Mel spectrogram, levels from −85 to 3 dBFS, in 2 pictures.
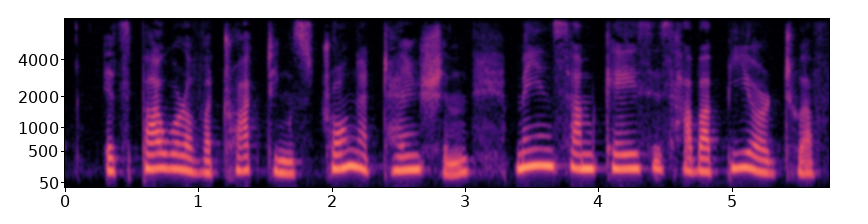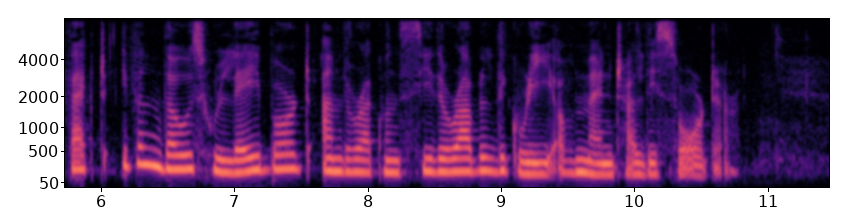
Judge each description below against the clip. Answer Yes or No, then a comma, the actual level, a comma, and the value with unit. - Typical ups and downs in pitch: Yes, average, 4.2 semitones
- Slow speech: Yes, slow, 130 wpm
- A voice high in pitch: Yes, high, 195 Hz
